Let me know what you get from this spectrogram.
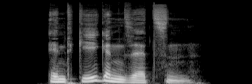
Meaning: to counter
- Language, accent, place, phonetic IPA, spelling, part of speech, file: German, Germany, Berlin, [ɛntˈɡeːɡn̩ˌzɛt͡sn̩], entgegensetzen, verb, De-entgegensetzen.ogg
